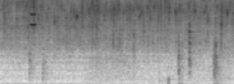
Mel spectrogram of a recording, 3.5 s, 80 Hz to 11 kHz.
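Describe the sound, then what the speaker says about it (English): A sausage patty fries in a pan with a steady close sizzle, broken by a few small clicks and taps from a utensil pressing or moving it. "we're ready to turn over now. For 2 minutes in the pan."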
